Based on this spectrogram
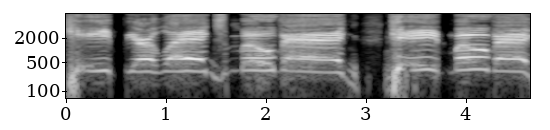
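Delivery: very high, very slow, drawn-out screaming. Retelling what someone yells during a practice rep: imitating someone screaming. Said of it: "he's just screaming at the top of his lungs".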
